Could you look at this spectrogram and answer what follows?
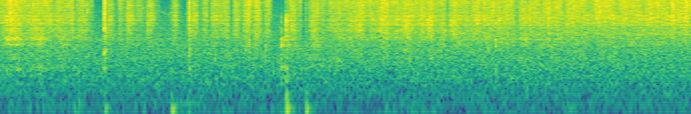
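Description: Steady dry rubbing of colour being blended across a paper Halloween card, a soft continuous scratchy friction with a few brief louder strokes early on, close and quiet with no talk.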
